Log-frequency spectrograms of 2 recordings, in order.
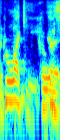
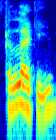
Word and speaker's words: Keleki: It's Keleki, as Jordan told us today. Yeah, he corrected me. I was like, hey, is this the name? He's like, it's Keleki, but he said it again a second time.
